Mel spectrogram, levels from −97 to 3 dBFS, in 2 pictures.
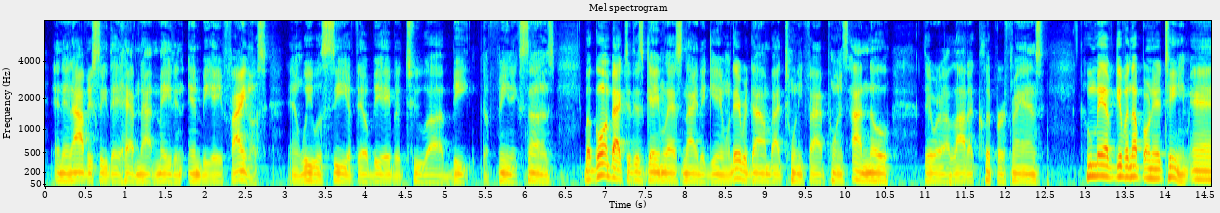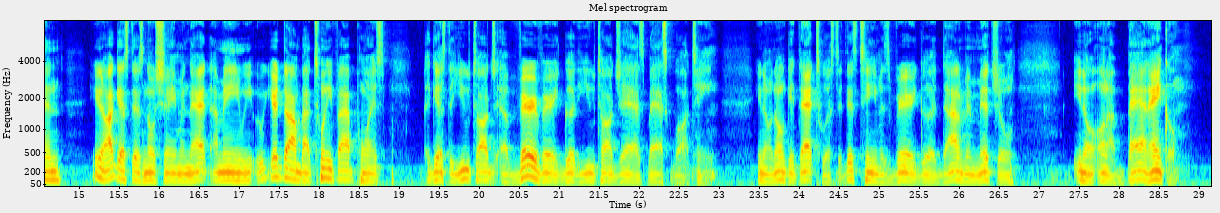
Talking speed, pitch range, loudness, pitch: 215 wpm, 85-100 Hz, -27 LUFS, 90 Hz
